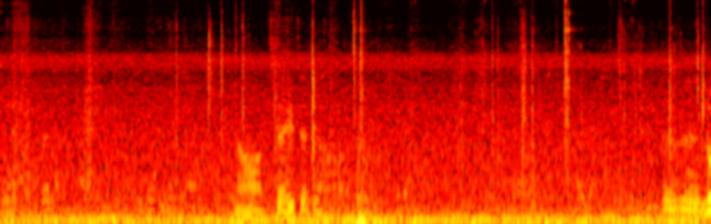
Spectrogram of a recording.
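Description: A metal stand clicks and clinks as it is folded.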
